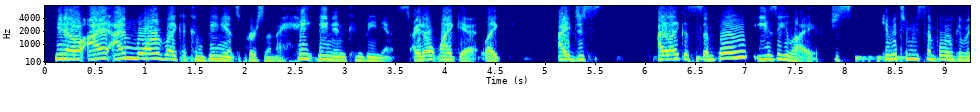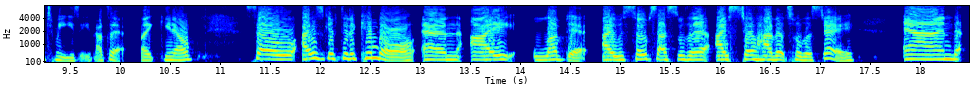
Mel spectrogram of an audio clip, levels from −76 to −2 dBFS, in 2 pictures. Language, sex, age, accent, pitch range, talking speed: English, female, 30-49, American, 170-215 Hz, 215 wpm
